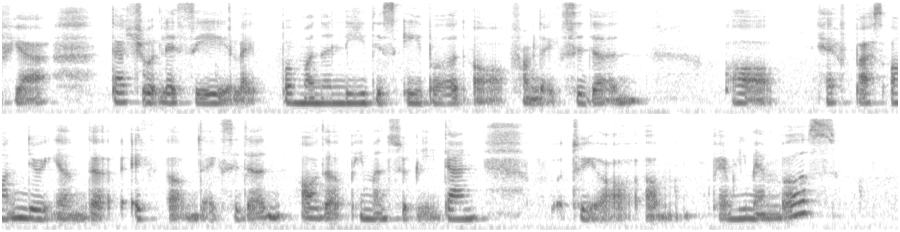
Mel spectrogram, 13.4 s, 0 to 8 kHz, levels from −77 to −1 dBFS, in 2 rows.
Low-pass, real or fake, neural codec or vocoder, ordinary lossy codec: none; real; none; none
